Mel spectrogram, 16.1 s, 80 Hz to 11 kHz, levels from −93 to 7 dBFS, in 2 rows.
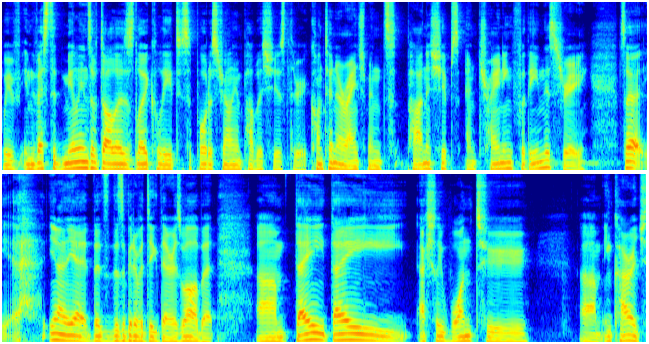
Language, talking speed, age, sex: English, 160 wpm, 20-39, male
